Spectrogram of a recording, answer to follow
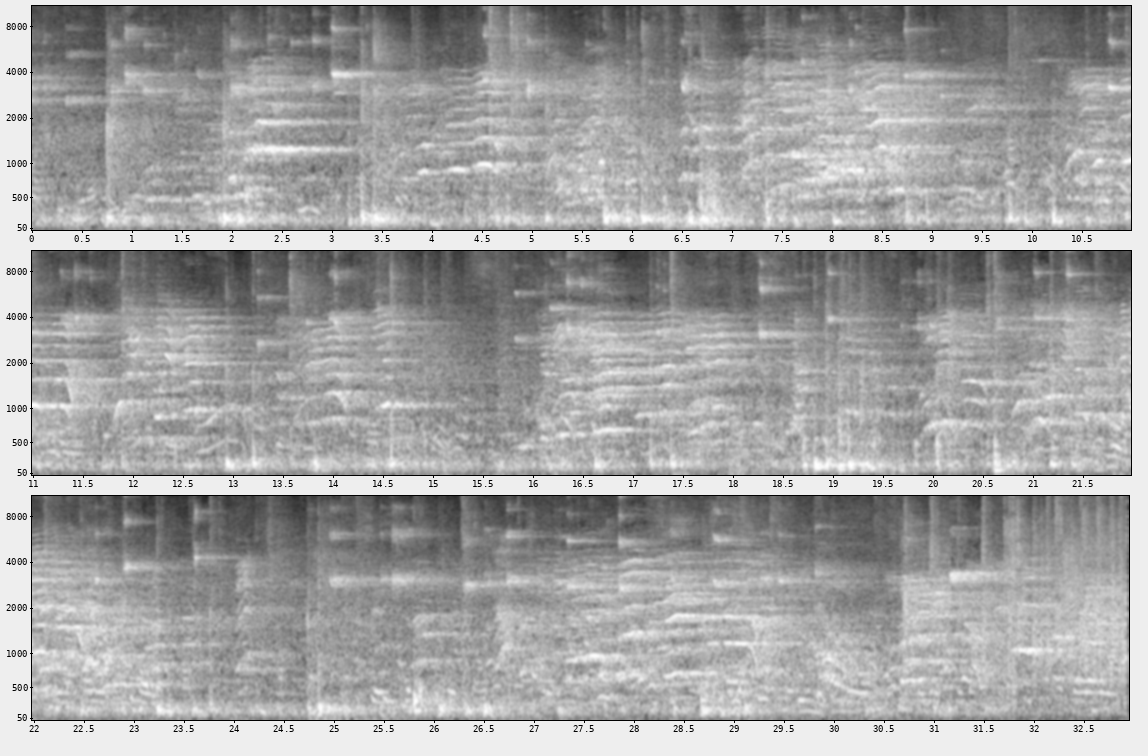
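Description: Floorball game in a sports hall: voices of players and spectators calling and talking, echoing in the hall, over a scatter of sharp clacks from the plastic sticks and ball and footfalls on the court.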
